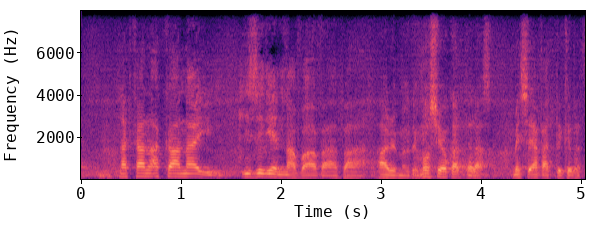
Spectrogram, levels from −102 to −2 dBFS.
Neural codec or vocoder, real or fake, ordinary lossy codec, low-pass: codec, 16 kHz, 1 kbps, X-Codec, WavLM features, trained on Multilingual LibriSpeech; fake; none; none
